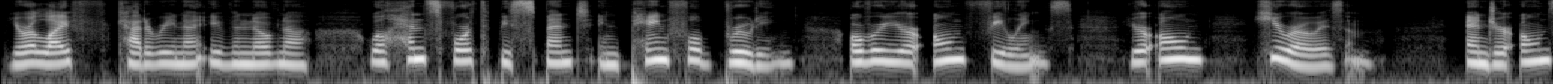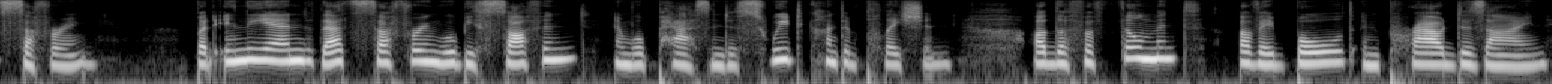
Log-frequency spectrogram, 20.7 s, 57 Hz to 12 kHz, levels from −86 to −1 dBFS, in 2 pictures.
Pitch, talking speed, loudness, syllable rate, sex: 220 Hz, 135 wpm, -20 LUFS, 4.2 syllables/s, female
